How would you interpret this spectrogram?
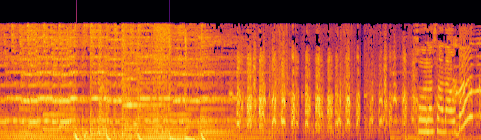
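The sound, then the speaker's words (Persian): Chickens cluck in a coop, short repeated calls layered over a busy, loud backdrop, with a voice joining near the end. “بیا در مرغانچه هستم.”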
